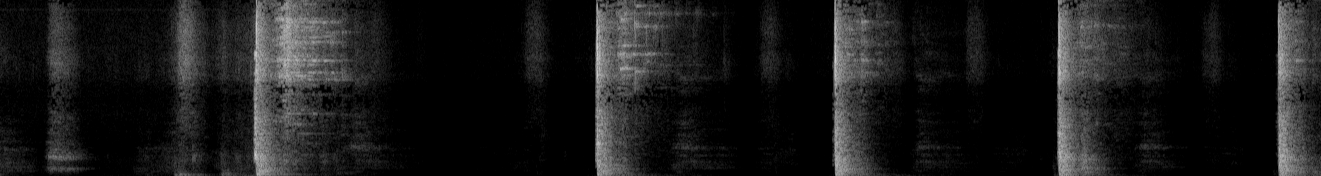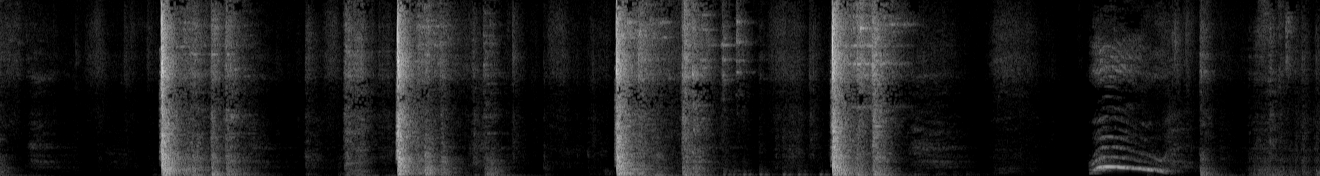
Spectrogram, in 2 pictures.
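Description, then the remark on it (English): A big hammer repeatedly smashes a bathtub to get the tub out: about a dozen loud, sharp, booming impacts at roughly regular intervals, some with ringing crackle, followed at the end by a brief rising-falling vocal sound. “the only way the tub's getting out of here. Right here, right now. Go right out of the way. Oh, big hammer, big hammer.”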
